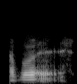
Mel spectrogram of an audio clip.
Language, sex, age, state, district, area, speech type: Assamese, male, 45-60, Assam, Tinsukia, urban, conversation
